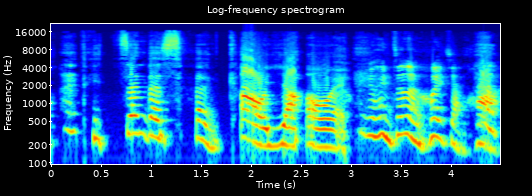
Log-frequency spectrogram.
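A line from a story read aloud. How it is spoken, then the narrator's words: Laughing. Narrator (Chinese): 笑出来说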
